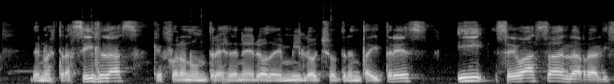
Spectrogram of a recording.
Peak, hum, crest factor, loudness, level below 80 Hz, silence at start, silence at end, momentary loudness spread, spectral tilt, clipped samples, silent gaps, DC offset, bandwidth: -4 dBFS; none; 12 dB; -15 LUFS; -58 dBFS; 0.3 s; 0 s; 5 LU; -5 dB/octave; under 0.1%; none; under 0.1%; 8.4 kHz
